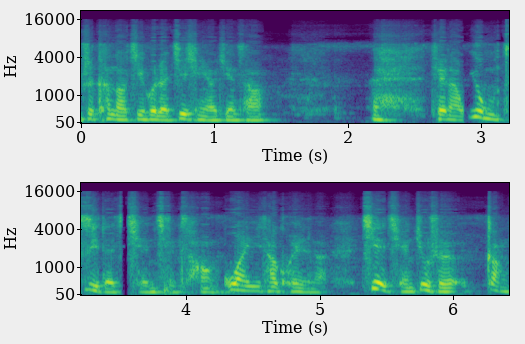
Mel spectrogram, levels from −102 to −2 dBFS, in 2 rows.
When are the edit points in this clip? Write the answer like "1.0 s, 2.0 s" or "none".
2.9 s, 4.3 s

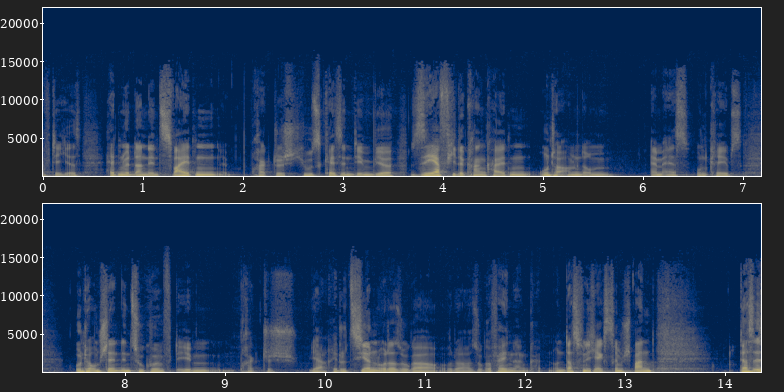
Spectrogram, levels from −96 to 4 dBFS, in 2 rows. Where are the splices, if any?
3.6 s

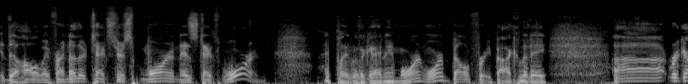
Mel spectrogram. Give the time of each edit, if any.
none

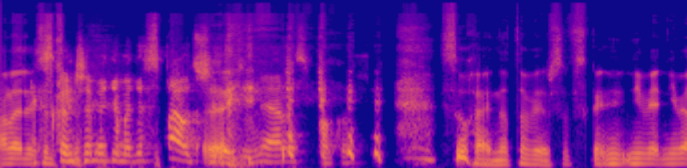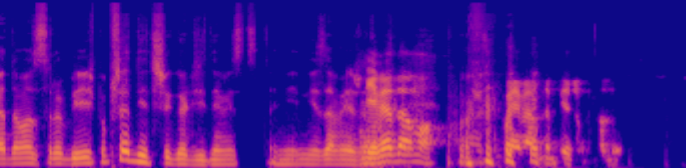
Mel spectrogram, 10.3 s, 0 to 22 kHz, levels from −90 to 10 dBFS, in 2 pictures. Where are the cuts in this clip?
8.5 s

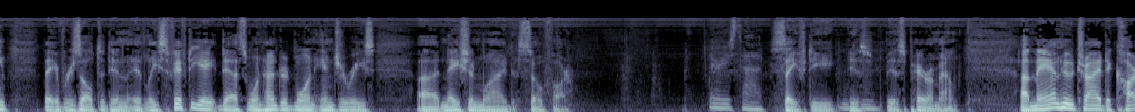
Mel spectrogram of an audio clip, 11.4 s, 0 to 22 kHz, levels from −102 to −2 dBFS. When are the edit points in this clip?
8.3 s

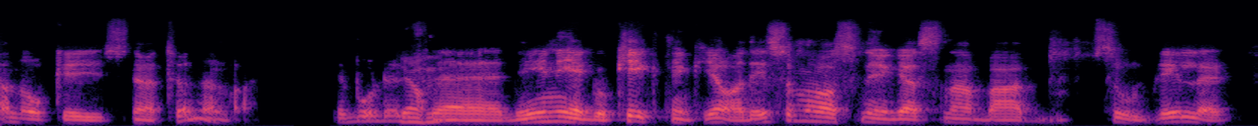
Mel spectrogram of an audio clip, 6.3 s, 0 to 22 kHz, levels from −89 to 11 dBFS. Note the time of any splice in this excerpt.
2.1 s

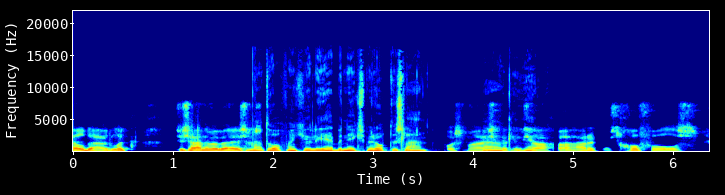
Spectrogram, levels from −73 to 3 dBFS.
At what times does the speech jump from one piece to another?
1.9 s, 3.7 s, 4.8 s

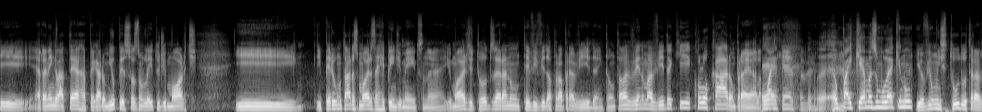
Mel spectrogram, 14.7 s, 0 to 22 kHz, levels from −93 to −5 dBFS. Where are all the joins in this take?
11.4 s, 13.7 s

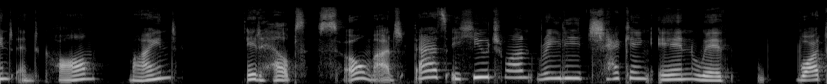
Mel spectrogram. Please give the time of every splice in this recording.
4.0 s

